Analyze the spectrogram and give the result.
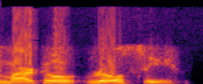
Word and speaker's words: Marco Rossi: And they talked about Marco Rossi in there, and anyone that watched the Iowa Wild games over the week found out that the preferred pronunciation for Marco Rossi is indeed Marco Rossi.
